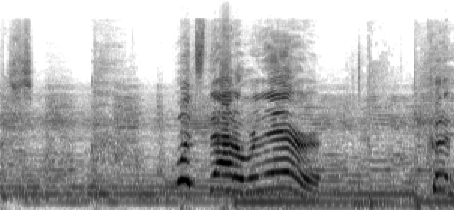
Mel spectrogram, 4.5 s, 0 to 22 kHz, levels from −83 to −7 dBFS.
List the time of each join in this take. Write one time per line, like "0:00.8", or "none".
none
